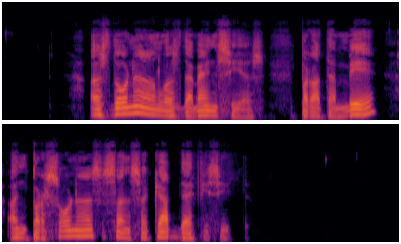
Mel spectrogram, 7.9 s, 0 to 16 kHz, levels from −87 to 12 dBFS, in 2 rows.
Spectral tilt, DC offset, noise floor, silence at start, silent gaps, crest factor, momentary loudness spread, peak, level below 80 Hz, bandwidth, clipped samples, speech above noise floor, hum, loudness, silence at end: -4.5 dB/octave; under 0.1%; -87 dBFS; 0.75 s; none; 22 dB; 9 LU; -8 dBFS; -54 dBFS; 10.5 kHz; under 0.1%; 59 dB; none; -27 LUFS; 1.7 s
